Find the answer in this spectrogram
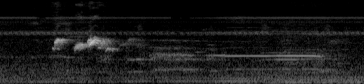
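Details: Red-whiskered bulbuls in a morning singing contest: a quick burst of two or three bright, clipped whistled notes, then quieter pauses over a steady high electrical whine.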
